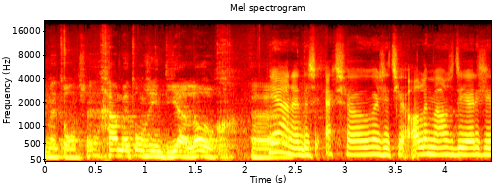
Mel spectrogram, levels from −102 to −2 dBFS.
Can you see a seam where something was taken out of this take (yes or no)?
yes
